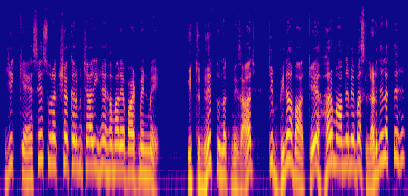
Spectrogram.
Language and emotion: Hindi, angry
